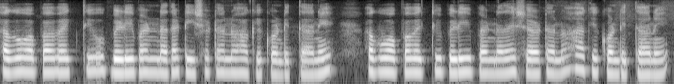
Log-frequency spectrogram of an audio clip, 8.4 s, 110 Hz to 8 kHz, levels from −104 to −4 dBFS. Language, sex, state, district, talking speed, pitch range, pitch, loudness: Kannada, female, Karnataka, Bidar, 115 wpm, 195-205 Hz, 200 Hz, -17 LUFS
